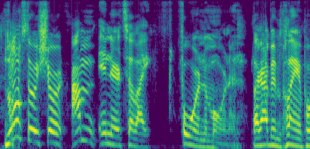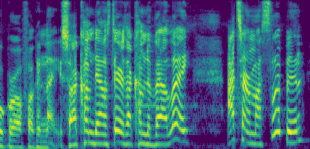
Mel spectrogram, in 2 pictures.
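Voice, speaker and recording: Man, quick animated storyteller, high bright voice, dry close sound. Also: no echo. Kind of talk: casual storytelling chat.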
